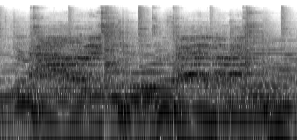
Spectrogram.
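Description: Church choir singing a gospel song with organ accompaniment.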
